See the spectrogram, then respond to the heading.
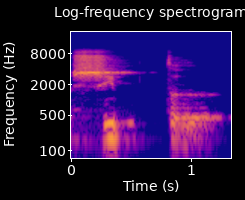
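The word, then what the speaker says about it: שבט: أرجع تاني وأقول هو من سبط، وكلمة سبط كلمة في اللغة العبرية بينطقوها شبط، شبط يعني فرع شجرة، فرع شجرة، حد من العيلة يعني.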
